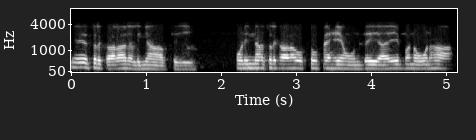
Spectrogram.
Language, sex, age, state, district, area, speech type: Punjabi, male, 18-30, Punjab, Gurdaspur, urban, conversation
